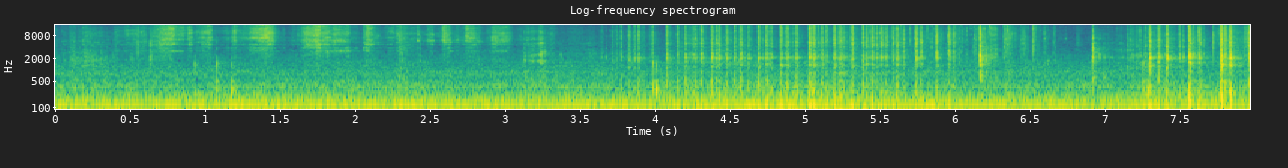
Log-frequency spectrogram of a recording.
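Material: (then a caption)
Chalk. A solid blue-dyed gym chalk block held in hand is scraped with a metal blade, and chalk flakes fall onto a plastic tray. Dry, bright scraping strokes and crumbly ticks run over a steady low hum, growing denser and louder in the second half, with a few sharp clicks near the end.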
